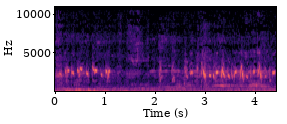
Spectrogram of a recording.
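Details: Yellow-vented bulbul delivering two bursts of quick, liquid chirping notes separated by a brief lull, the second run longer and louder, with low rumbling noise at the start.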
